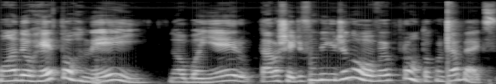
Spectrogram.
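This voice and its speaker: The woman's pitch is high and her intonation lively. She talks at a moderate pace. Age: 40s. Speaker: vlogger. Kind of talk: personal testimony vlog. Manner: halting, with repetitions.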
